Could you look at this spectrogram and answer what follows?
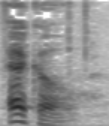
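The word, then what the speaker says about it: echo (ἔχω): It's used to introduce a third class condition and therefore is correctly translated, but if anyone, and then the verb echo, E-C-H, long O, echo.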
